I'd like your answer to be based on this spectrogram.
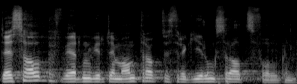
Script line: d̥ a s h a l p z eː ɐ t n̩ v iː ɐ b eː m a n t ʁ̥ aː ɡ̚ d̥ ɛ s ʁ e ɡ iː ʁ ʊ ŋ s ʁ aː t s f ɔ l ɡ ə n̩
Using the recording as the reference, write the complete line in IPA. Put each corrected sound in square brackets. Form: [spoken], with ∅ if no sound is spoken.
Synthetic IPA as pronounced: d̥ [ɛ] s h a l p [v] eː ɐ [d] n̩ v iː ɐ [d] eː m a n t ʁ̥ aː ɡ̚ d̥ ɛ s ʁ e ɡ iː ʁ ʊ ŋ s ʁ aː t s f ɔ l ɡ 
